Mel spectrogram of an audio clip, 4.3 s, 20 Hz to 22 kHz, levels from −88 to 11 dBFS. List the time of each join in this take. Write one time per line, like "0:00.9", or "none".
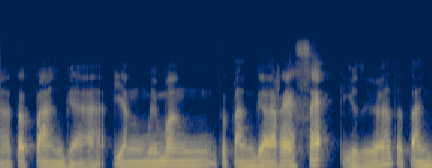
none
